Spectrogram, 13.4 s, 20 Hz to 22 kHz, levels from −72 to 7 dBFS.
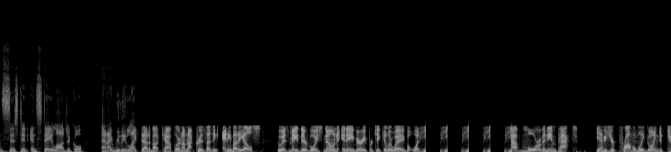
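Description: Speech, and right after "I really" at 2.69 s the sound abruptly goes dull and boxy, with no gap at the change. This is most likely an input switched to a poorer device. On a spectrogram, everything above 3.8 kHz vanishes from that point to the end, a faint new noise floor appears well below the speech, and the waveform shows a level shift of around 5 dB. From 8.50 to 10.22 s there is a stutter with silent gaps, likely from a stalling stream. A 140 ms burst repeats four times, each followed by 290 ms of flat digital silence, giving a 429 ms cycle of identical blocks and empty stretches in the waveform.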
